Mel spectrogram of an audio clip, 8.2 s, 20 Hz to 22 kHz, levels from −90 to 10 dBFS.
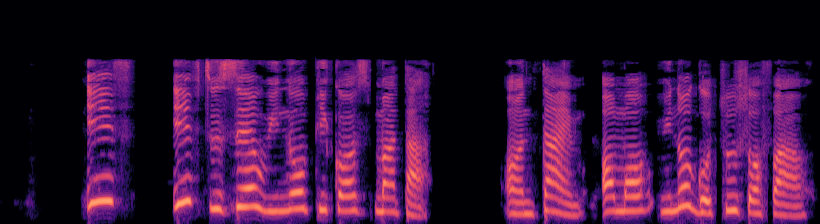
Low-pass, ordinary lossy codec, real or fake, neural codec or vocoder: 7.2 kHz; AAC, 32 kbps; real; none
